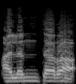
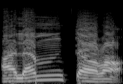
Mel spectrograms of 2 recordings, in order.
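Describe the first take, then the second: First: The meem blurs into an n sound before tara. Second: A full m with closed lips before tara. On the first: The speaker calls it wrong. "കൃത്യമായി ഉച്ചരിക്കാത്തത് കൊണ്ടാണ് അലന്തറ" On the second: The speaker calls it right. "മീം പരിപൂർണമായി ഉച്ചരിച്ചിട്ട്"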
